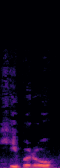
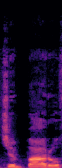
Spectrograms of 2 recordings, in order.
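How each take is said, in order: First: The word begins with an H sound. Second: The word begins with a J sound. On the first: The speaker calls it right. "the correct pronunciation of it, which is Hibaro" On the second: The speaker calls it wrong. "mispronouncing it as Jibbaro"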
